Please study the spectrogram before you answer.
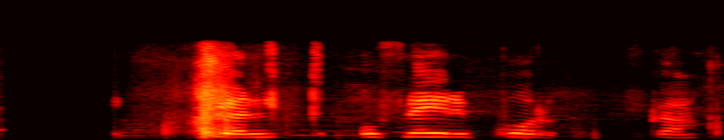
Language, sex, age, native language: Icelandic, female, 40-49, Icelandic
